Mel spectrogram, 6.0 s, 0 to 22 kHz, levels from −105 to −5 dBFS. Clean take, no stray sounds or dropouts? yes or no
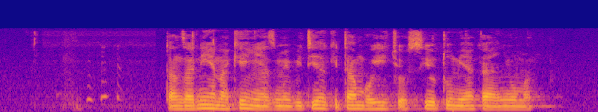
no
